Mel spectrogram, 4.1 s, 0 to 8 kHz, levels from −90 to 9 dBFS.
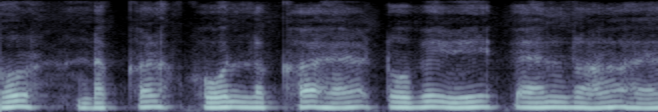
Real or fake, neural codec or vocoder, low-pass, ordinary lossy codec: fake; codec, 16 kHz, 8 kbps, FreqCodec, smaller model; none; none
